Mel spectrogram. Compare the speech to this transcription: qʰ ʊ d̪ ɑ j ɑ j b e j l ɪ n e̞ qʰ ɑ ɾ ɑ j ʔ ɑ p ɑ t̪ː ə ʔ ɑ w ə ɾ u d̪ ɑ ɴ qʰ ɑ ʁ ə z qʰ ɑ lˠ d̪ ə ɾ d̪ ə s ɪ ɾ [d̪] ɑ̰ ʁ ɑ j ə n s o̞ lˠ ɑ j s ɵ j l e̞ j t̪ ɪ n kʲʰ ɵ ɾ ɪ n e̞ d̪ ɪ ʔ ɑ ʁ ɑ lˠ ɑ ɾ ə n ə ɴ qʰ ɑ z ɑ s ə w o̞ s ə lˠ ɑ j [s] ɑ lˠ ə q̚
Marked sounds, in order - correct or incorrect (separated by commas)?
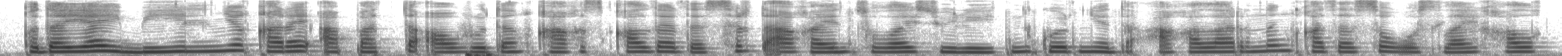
incorrect, incorrect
